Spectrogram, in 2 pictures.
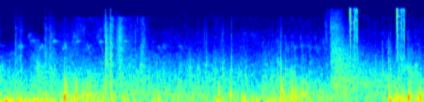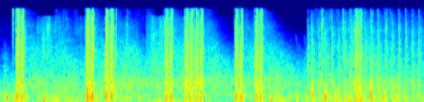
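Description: Gunshots crack repeatedly some distance away.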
